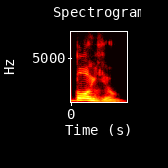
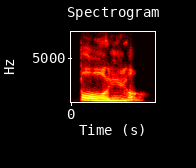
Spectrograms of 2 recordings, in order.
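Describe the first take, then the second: First: The double l is a plain y-sound. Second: The double l is a lateral 'ly' sound. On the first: The speaker calls it wrong. "pero no sé por qué dicen pollo" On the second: The speaker calls it right. "es con elle"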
